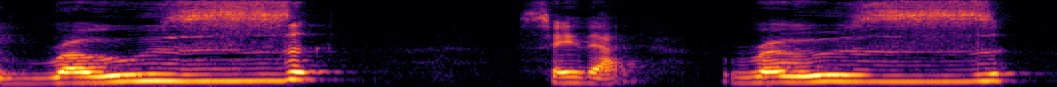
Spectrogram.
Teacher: you can feel the Z sound in your throat.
